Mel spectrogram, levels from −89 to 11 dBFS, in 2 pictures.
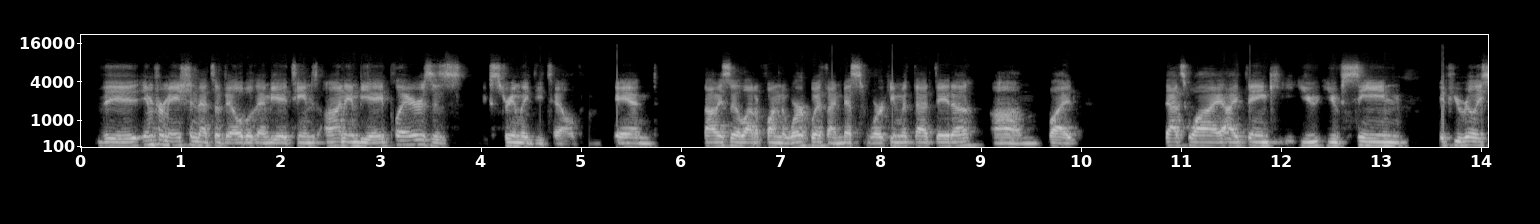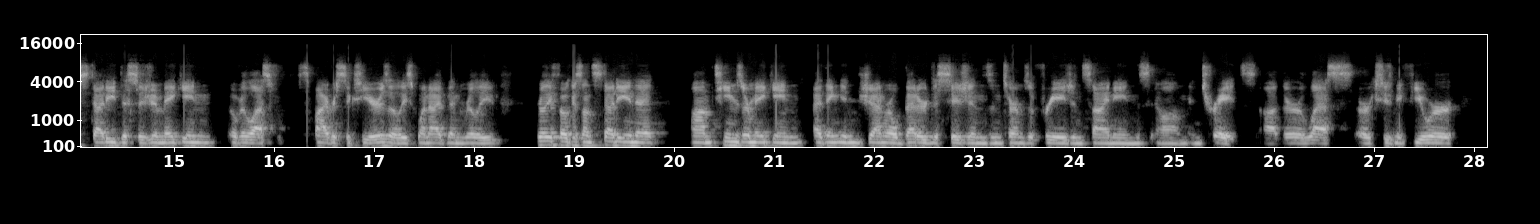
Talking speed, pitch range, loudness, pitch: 190 wpm, 105-130 Hz, -18 LUFS, 115 Hz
